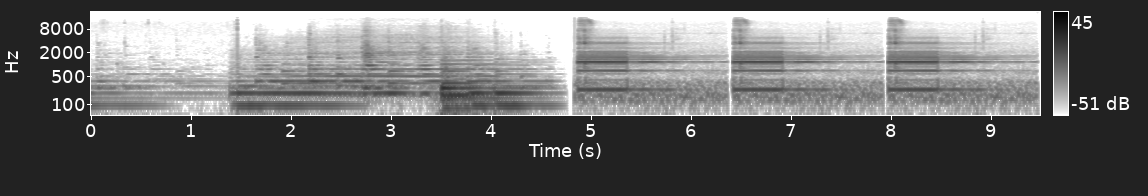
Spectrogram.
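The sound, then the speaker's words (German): A ship's leak alarm blares in three long, steady electronic tones with short gaps between them, following a few seconds of shifting musical-sounding tones. No voices are heard. “Ein merkwürdiger Ton ertönte die ganze Zeit. Es war wohl der Alarm für das Schiff, wenn es ein Leck hatte.”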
